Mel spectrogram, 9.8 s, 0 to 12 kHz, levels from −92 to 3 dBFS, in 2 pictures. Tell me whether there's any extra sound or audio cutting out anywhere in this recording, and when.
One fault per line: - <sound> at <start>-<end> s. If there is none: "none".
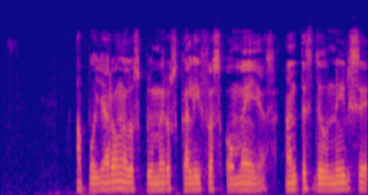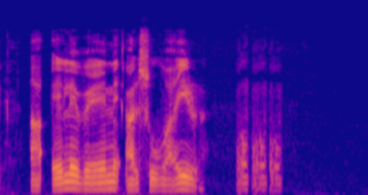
- laugh at 8.1-8.7 s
